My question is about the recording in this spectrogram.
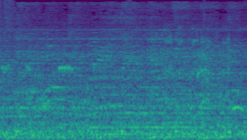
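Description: Background music playing at a steady level.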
